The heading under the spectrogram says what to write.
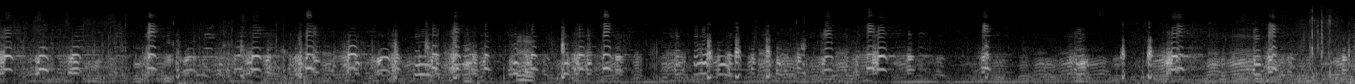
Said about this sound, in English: And we are currently surrounded by geese in front of a huge pond.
